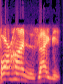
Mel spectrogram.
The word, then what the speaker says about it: Farhan Zaidi: Farhan Zaidi.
